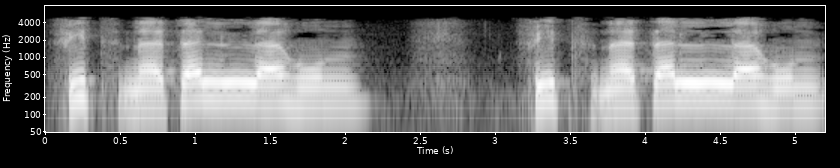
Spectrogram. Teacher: فتنة لهم، ما بقي من التنوين شيء، لا ذاته ولا غنته، تحولت النون بجزئيها إلى لام وأدغمنا اللام في اللام فصار النطق بلام مشددة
